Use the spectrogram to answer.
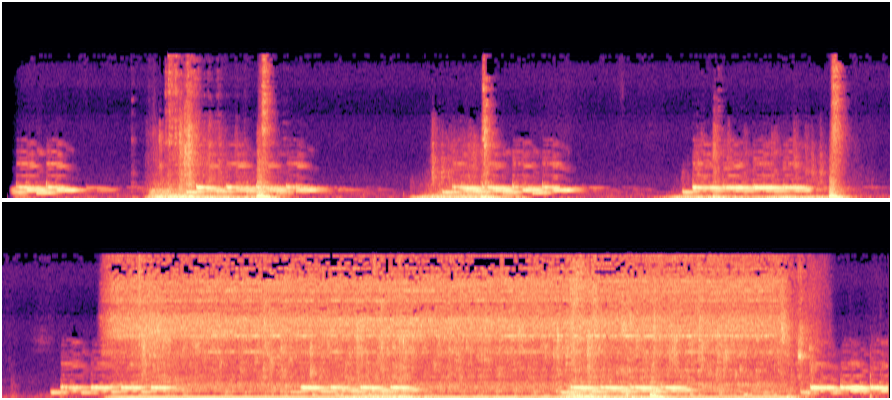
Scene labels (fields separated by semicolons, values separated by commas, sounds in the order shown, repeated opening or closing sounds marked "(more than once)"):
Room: kitchen; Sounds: phone ringing, wardrobe or drawer (more than once), running water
